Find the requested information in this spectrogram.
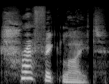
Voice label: "traffic light", English

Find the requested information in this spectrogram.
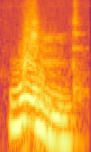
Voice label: "wind", English; pocasi

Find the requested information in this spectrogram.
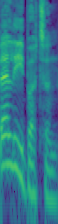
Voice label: "belly button", English; body

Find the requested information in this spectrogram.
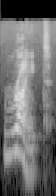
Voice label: "write", English; skola; skolni cinnosti

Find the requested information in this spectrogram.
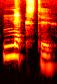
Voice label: next to, English

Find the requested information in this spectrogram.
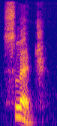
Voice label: "sledge", English

